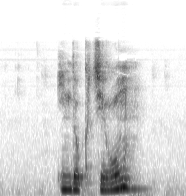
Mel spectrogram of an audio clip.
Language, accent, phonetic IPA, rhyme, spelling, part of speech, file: German, Austria, [ɪndʊkˈt͡si̯oːn], -oːn, Induktion, noun, De-at-Induktion.ogg
- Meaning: 1. induction 2. inductive reasoning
